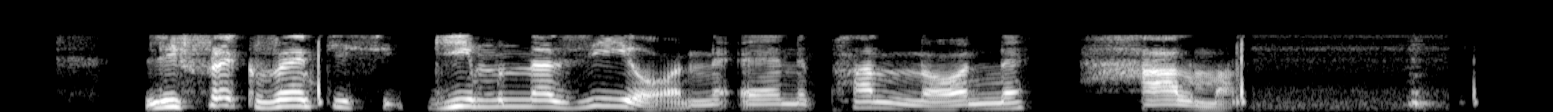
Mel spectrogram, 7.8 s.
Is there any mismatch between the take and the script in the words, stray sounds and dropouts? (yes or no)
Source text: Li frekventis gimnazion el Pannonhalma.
yes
